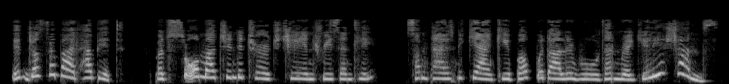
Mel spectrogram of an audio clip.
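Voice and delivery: high, Jamaican-lilting grandmother; a high, fussy Jamaican gran chatting; Hortense's Jamaican voice. A narrator's reading. Hortense confides to Ryan.

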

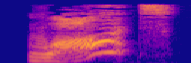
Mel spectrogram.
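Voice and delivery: high, rising goblin question; sharply rising, astonished "what"; startled hobgoblin. A narrator's reading. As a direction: react as a baffled little goblin. Fenswick startled by the confession.

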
